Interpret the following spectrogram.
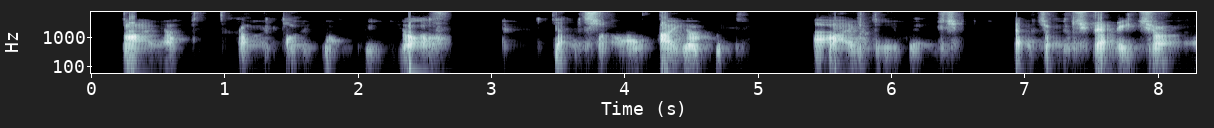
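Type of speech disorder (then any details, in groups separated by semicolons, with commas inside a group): Electrolarynx speech; throat cancer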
